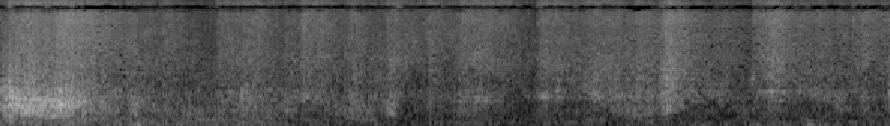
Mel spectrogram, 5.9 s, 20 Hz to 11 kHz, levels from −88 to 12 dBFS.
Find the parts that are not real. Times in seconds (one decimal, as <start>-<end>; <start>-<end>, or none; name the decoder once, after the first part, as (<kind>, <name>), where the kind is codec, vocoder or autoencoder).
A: 0.0-1.4 (vocoder, BigVGAN v2); 1.9-2.7; 5.3-5.9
